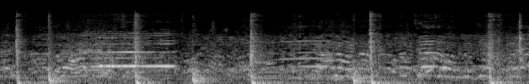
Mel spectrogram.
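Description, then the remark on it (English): An angry mob protesting U.S. airstrikes shouts and chants in a dense, continuous roar of many voices at the American embassy in Baghdad, Iraq, with repeated sharp bangs and slams at irregular intervals as they smash through the front entrance, loud. “An angry mob protesting U.S. airstrikes in Iraq and Syria that killed Iranian-backed Iraqi militiamen smashed through the front entrance of the American embassy in Baghdad.”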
